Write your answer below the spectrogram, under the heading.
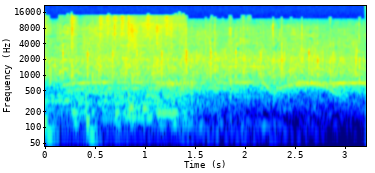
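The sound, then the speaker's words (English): Steady applause from a church audience welcoming a guest speaker to the stage in Concord, a dense, even clatter of many hands that holds at a constant level for the whole stretch. “right now, if you're in the house, come on, at every location, I need you to put your hands together and let's welcome Dr. David Docusen.”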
